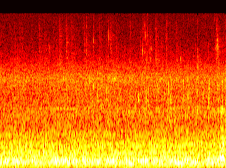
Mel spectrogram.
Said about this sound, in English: you're gonna pour the brine until it just covers the peppers.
